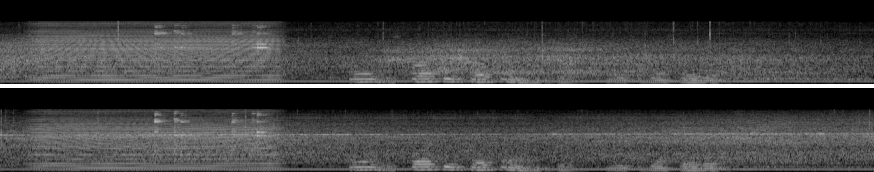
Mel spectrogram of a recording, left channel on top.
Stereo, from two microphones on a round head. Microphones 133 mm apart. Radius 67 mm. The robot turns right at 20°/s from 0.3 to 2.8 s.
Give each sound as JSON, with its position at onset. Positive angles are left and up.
{"t": 1.5, "sound": "a clink", "side_deg": -55, "distance_m": 3.0}
{"t": 3.5, "sound": "a man speaking", "side_deg": 15, "distance_m": 6.5}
